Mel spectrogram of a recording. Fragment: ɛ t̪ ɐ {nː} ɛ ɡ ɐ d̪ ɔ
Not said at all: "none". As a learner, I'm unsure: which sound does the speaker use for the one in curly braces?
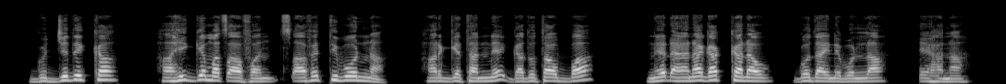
nː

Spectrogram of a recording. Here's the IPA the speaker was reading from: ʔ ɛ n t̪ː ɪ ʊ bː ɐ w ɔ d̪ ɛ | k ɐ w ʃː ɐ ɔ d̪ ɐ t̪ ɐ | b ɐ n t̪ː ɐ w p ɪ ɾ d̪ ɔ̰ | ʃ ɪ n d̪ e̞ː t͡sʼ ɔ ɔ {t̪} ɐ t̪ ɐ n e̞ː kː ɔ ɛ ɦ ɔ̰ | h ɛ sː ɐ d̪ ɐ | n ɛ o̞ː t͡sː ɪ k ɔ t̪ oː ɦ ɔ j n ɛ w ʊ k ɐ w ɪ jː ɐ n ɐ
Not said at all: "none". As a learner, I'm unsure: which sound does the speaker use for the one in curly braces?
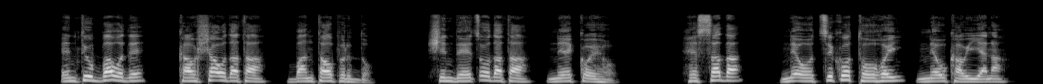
d̪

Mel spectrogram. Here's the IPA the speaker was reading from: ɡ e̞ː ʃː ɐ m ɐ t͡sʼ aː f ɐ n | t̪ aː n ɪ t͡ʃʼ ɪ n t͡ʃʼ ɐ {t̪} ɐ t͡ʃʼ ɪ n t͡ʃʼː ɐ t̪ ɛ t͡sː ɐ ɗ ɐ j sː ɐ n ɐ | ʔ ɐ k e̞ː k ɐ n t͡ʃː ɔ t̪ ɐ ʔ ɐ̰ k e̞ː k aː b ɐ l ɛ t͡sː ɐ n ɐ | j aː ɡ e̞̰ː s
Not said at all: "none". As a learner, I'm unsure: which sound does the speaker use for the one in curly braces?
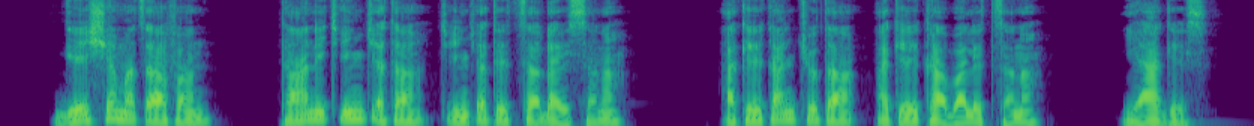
t̪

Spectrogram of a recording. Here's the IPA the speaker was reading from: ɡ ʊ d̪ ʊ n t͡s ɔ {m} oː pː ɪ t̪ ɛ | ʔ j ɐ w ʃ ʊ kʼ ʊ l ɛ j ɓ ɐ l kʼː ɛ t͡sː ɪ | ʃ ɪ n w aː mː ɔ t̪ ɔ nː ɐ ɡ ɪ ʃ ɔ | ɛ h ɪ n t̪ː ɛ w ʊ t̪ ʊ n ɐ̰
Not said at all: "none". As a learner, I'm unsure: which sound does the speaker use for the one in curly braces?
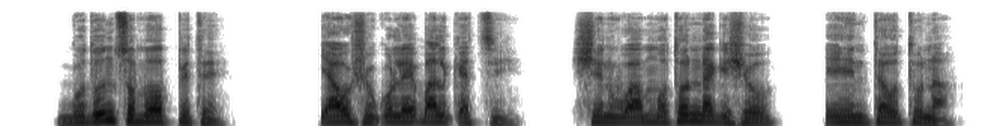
m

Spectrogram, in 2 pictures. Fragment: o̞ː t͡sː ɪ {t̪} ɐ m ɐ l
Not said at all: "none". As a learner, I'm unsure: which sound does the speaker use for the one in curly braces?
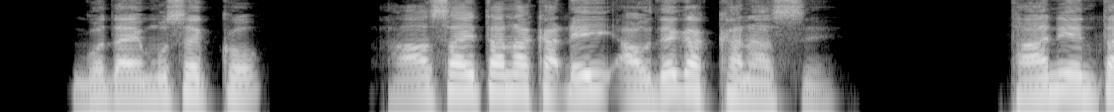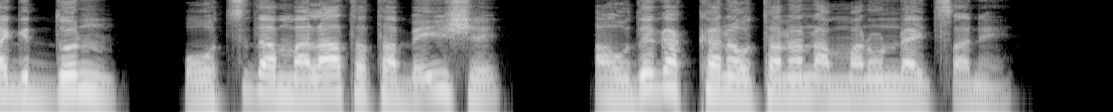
d̪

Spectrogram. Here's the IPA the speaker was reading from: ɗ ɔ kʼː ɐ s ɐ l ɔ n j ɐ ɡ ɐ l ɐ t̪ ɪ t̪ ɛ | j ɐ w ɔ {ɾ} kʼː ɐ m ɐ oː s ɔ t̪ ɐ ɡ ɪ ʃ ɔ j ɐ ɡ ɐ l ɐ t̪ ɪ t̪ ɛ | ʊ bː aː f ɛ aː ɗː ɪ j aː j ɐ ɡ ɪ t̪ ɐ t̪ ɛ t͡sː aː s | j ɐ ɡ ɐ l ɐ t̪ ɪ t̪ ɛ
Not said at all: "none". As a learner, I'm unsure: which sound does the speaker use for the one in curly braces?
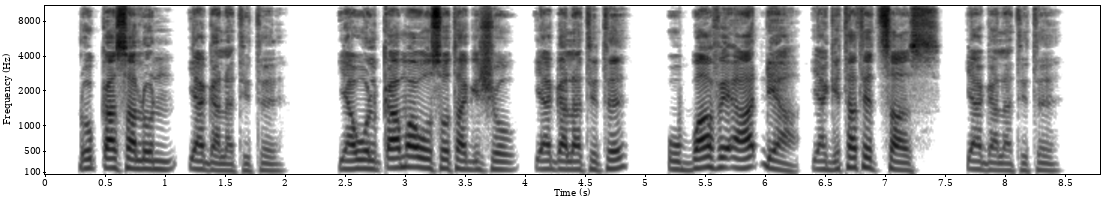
l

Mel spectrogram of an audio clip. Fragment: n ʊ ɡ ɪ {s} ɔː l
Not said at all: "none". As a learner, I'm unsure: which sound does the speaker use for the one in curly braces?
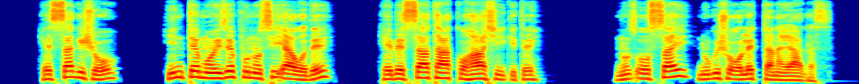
ʃ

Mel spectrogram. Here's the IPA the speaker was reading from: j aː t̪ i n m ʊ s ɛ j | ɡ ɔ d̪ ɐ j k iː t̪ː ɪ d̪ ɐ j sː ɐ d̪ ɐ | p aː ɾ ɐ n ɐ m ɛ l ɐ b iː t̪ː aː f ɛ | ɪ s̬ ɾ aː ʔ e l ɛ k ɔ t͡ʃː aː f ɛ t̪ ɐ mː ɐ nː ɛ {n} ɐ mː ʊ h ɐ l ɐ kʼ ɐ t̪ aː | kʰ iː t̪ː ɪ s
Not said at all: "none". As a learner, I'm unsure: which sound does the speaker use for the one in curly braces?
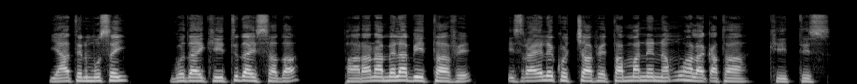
n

